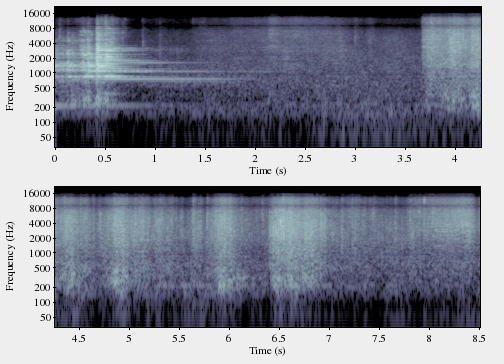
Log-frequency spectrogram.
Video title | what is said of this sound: Fitting a vintage speed exhaust. | whether you can hear something loose inside. Can't hear anything.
